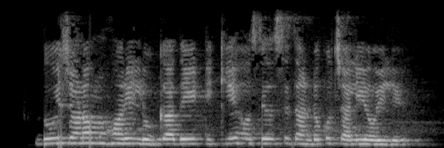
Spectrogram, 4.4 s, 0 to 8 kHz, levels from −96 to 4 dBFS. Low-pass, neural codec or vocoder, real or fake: 7.2 kHz; none; real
